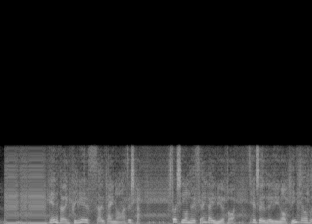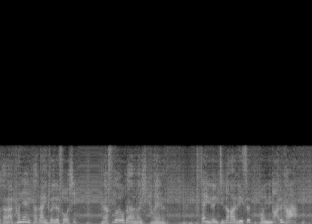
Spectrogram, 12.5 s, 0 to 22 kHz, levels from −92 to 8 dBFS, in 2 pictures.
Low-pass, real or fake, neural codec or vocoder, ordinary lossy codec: none; fake; codec, 16 kHz, 0.5 kbps, FreqCodec, larger model; none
